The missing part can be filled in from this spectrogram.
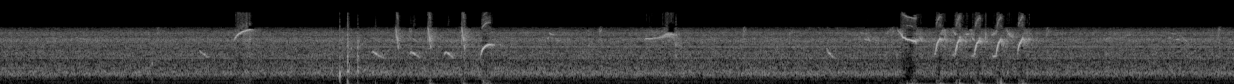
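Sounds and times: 
steady hiss: 0.0s - 12.3s
Sinaloa Wren calls: 1.5s - 2.7s, 3.4s - 6.9s, 8.2s - 12.0s.

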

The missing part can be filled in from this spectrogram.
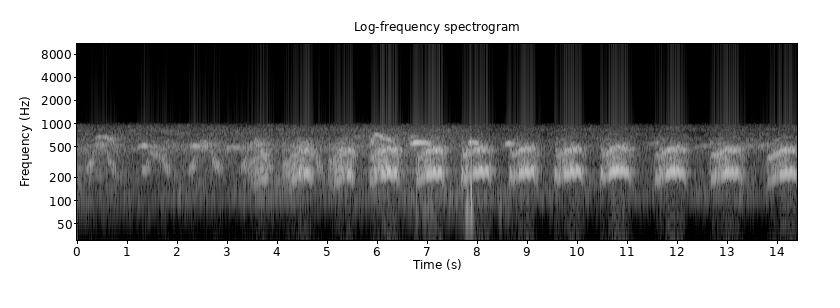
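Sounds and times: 
rock pigeon cooing in Arizona: 0.0s - 14.3s.

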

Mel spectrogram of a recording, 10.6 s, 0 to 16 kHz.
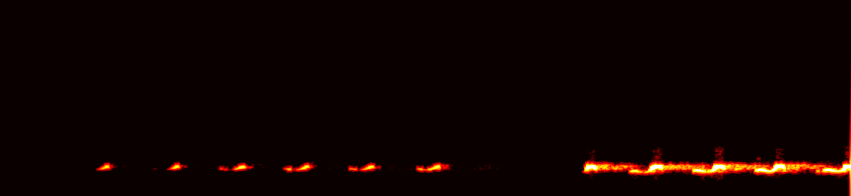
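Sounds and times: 
ruddy ground dove cooing in Arizona: 7.3s - 10.6s.

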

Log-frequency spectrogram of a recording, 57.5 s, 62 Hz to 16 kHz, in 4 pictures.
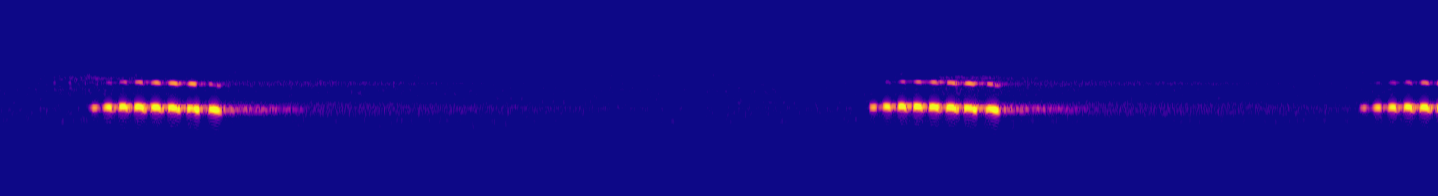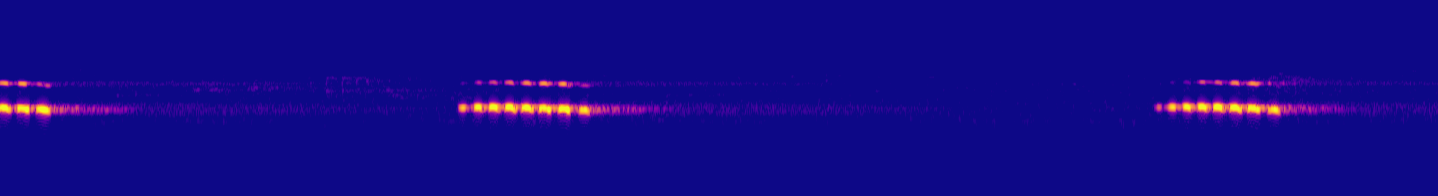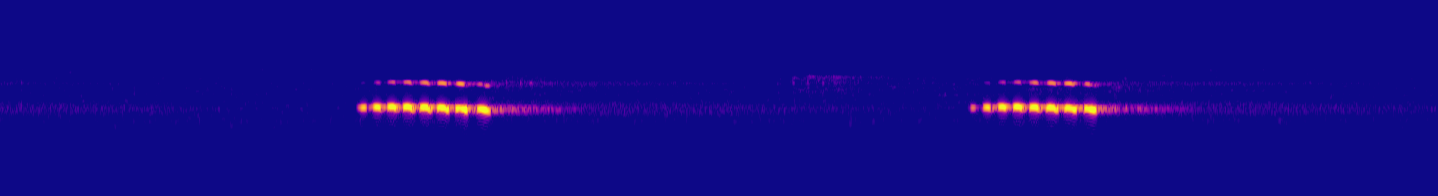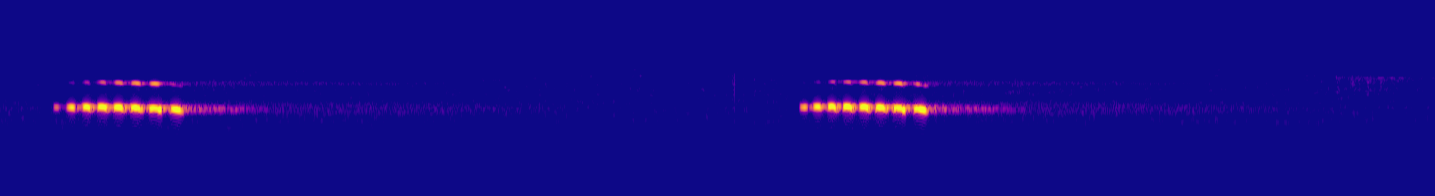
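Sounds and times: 
Whiskered Screech-Owl calling: 0.6s - 3.6s, 8.7s - 11.9s, 13.6s - 18.1s, 19.0s - 21.2s, 25.9s - 28.7s, 32.3s - 35.1s, 38.4s - 41.2s, 43.7s - 47.0s, 51.1s - 54.2s.

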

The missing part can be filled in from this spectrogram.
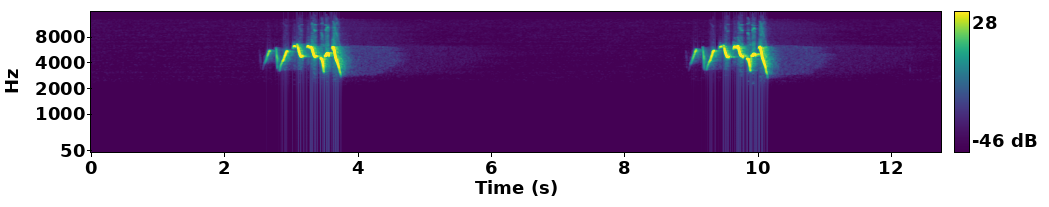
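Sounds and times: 
red-faced warbler singing in Arizona: 2.6s - 3.8s, 9.0s - 10.2s.

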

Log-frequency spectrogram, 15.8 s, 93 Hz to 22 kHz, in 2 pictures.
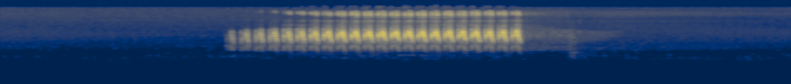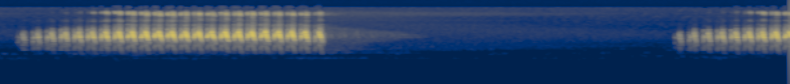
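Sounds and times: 
cactus wren chattering in Arizona: 2.3s - 5.7s, 8.0s - 12.0s, 14.6s - 15.8s.

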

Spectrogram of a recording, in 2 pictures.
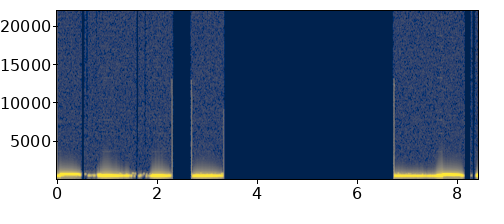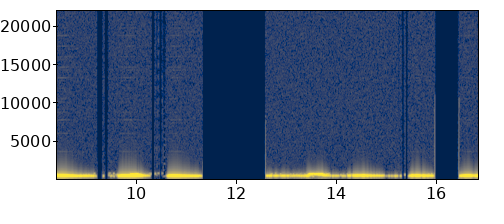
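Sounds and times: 
mourning dove cooing in Arizona: 0.0s - 3.4s, 6.8s - 11.4s, 12.6s - 16.8s.

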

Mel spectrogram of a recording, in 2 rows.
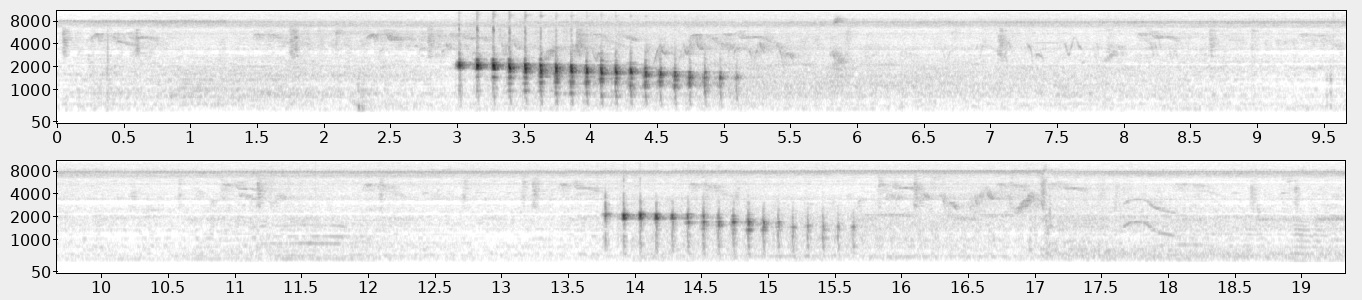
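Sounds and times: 
yellow-billed cuckoo knocking call in Arizona: 3.0s - 5.1s, 13.8s - 15.6s.

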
